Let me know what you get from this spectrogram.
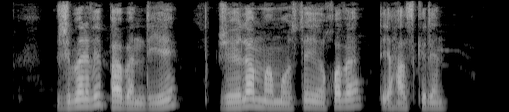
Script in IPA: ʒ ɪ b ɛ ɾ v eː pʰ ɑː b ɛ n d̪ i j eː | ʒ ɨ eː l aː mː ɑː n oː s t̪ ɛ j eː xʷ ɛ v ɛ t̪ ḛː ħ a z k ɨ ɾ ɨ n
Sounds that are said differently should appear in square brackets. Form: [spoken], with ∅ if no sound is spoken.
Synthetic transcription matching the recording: ʒ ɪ b ɛ ɾ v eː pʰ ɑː b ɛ n d̪ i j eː | ʒ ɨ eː l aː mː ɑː [m] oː s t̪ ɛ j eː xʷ ɛ v ɛ t̪ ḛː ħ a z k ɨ ɾ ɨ n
